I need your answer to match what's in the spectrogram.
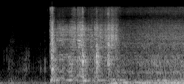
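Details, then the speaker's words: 1966 Ford Galaxie 7 litre 428 Q Code V8 with aluminum radiator and aftermarket fan: short crank, catches at once, starts really nice and settles into a steady, even, smooth idle. "It actually starts really nice. Overall runs really smooth."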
